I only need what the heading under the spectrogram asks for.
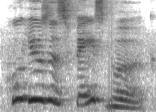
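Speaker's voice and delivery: who even uses that, really; incredulous. Real, not acted. Streamer scoffs at a viewer's Facebook mention, incredulous.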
